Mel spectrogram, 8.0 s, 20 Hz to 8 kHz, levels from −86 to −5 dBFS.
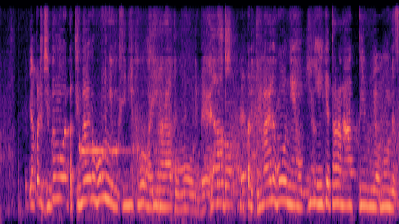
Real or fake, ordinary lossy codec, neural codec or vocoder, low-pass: fake; none; codec, 44.1 kHz, 2.6 kbps, DAC; 7.2 kHz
